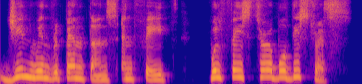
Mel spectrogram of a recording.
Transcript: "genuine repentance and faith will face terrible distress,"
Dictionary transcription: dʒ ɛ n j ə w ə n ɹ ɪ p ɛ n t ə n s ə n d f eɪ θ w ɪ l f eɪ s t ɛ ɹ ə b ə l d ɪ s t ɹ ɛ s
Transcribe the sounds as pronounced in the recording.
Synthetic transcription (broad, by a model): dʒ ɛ n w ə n ɹ ɪ p ɛ n t ə n s ə n d f eɪ t w ɪ l f eɪ s t ɛ ɹ ə b ə l d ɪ s t ɹ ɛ s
